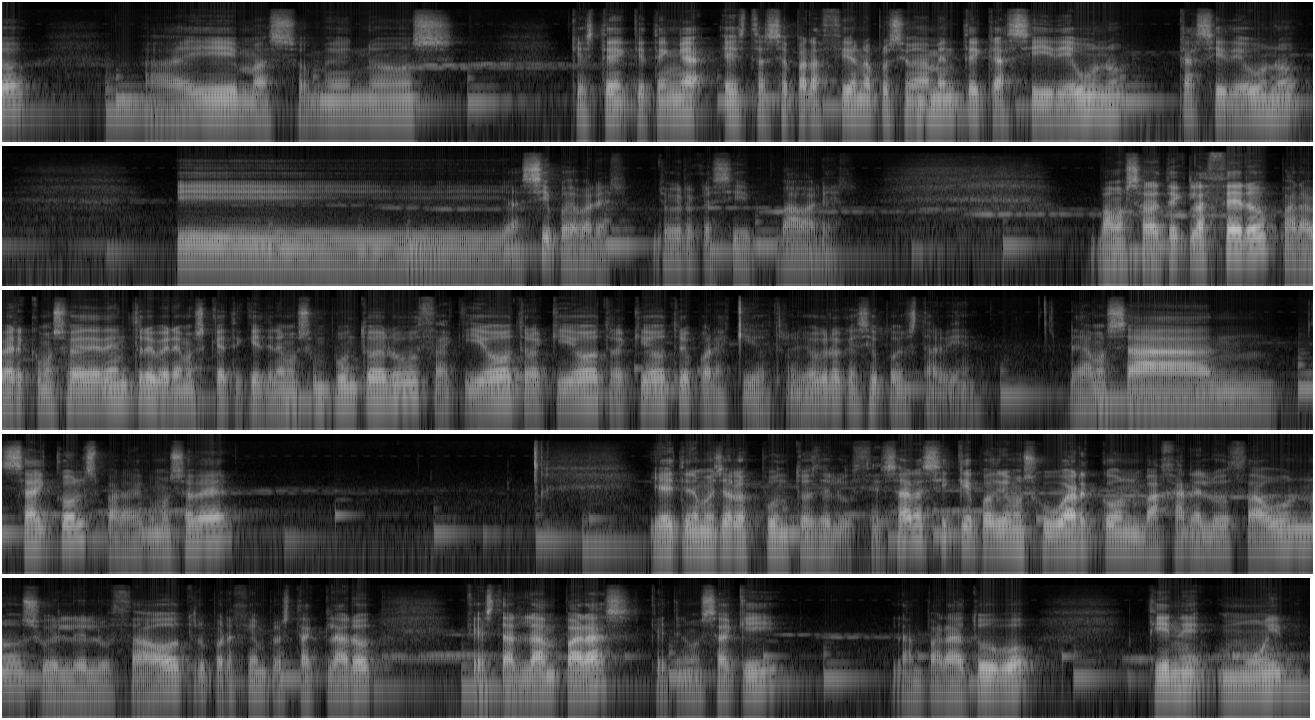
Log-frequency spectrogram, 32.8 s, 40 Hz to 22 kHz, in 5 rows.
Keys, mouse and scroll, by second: 0.0 click, 1.1 click, 1.3 click, 1.8 click, 2.8-5.3 scroll down 2, 5.3-5.9 scroll down 1, 7.6 click, 8.6 click, 12.2 KP_0, 19.7 click, 22.1 right click, 30.5 click.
